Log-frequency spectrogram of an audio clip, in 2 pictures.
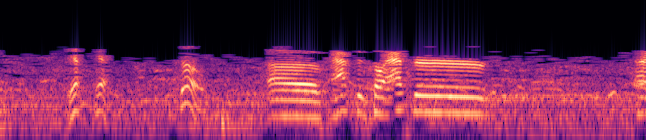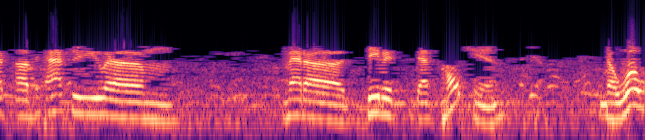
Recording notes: This episode was recorded at Planet Comic Con in Kansas City, MO, April 30, 2017, day 3.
